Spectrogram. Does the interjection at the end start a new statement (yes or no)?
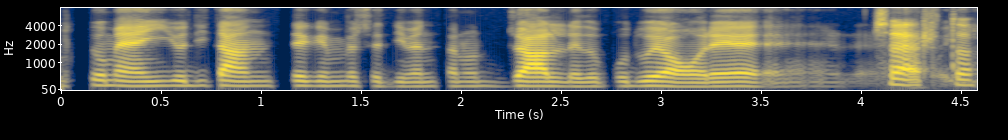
yes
